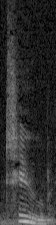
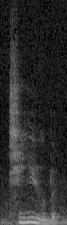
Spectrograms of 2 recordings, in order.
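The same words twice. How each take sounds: First: The vowel is a plain 'oo' sound. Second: The vowel is a 'yoo' sound. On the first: The speaker calls it right. "So now let's try the oo sound" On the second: The speaker calls it wrong. "Let's try the U name. ... That doesn't sound right"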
